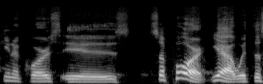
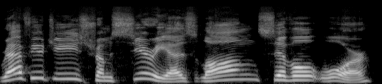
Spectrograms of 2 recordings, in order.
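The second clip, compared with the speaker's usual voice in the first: slow model sentence for repeating; reading together; 3 semitones higher, slower than usual. Shown as a demonstration. Teacher leading students reading together, slow careful model. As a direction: read it slowly, each word distinct. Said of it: "read this together".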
